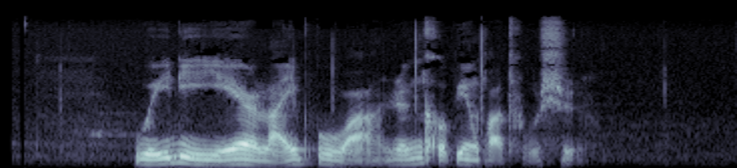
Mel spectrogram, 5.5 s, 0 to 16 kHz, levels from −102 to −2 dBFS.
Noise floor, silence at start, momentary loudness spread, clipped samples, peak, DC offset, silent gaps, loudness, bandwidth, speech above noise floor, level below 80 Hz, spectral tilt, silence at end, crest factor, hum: -76 dBFS; 1 s; 15 LU; under 0.1%; -8 dBFS; under 0.1%; none; -27 LUFS; 11 kHz; 49 dB; -74 dBFS; -6 dB/octave; 1.25 s; 20 dB; none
